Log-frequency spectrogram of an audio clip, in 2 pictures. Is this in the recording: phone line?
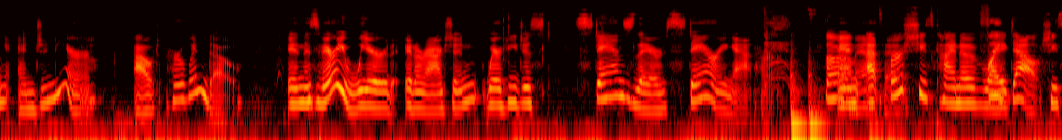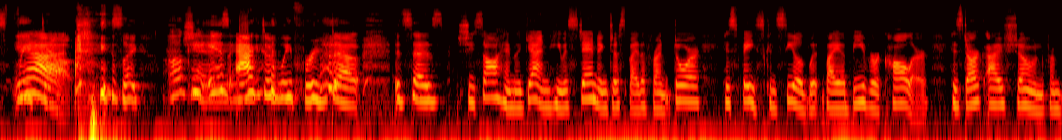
no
